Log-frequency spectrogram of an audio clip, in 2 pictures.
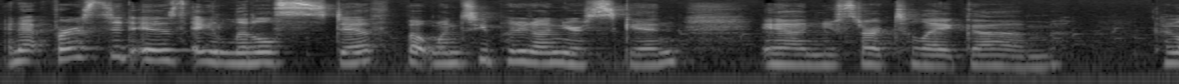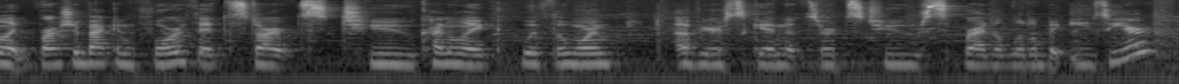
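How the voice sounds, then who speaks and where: A woman's voice: medium pitch, fairly even intonation, moderate pace, a bit bright, soft background music. A young woman with a stuffy, congested voice chatting casually through a skincare review, with lots of likes and ums. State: congested from a cold. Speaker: beauty vlogger.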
